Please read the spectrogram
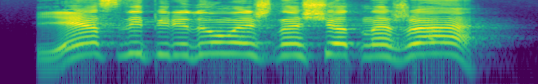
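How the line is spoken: Shouted with broad smile. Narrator (Russian): крикнул Горм ему вслед, широко улыбаясь

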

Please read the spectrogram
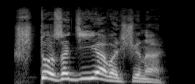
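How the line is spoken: Yelled in unison. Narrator (Russian): В один голос завопили

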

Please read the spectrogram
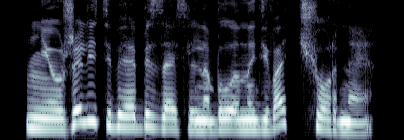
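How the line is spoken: Grumbling. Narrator (Russian): проворчала я

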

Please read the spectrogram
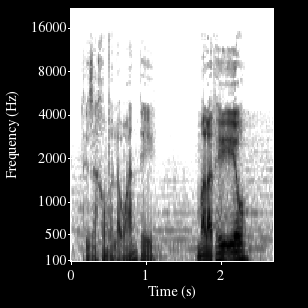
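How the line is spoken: Muttering. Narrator (Vietnamese): lẩm bẩm

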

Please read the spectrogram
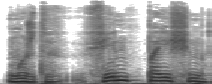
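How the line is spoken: Timid question. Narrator (Russian): спросил робко

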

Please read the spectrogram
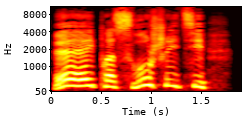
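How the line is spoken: Shout. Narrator (Russian): крикнула она

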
